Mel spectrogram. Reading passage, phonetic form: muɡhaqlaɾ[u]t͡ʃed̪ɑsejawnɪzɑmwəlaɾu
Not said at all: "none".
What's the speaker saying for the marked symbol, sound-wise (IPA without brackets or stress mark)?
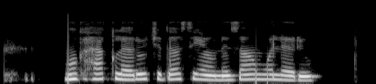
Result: u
